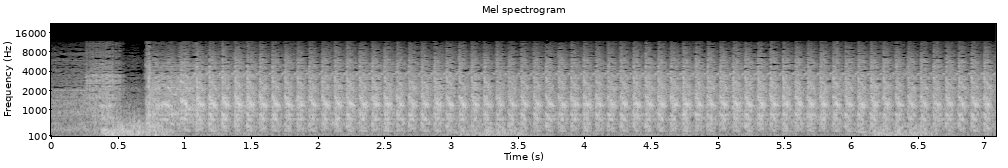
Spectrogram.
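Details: 2005 Ford F-350 6.0 Powerstroke diesel that died at a traffic light: starter cranks steadily at about 3.5 compression pulses per second for six seconds, never catches; oil is seen coming up, so low-pressure oil side is fine.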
